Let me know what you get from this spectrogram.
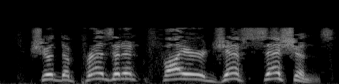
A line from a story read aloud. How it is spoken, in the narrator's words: He yelled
